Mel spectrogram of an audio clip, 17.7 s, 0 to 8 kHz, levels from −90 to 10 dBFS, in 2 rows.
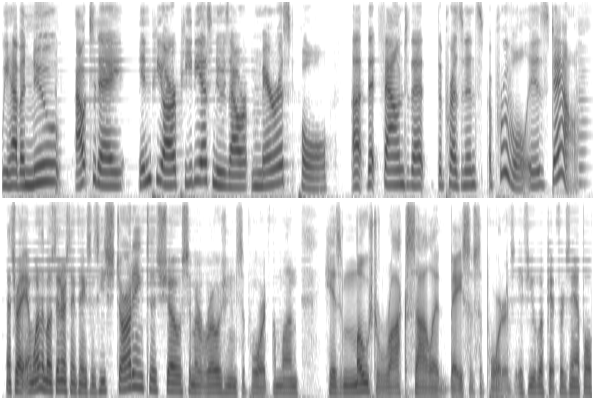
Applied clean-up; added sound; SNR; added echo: neural mask model DeepFilterNet 3.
